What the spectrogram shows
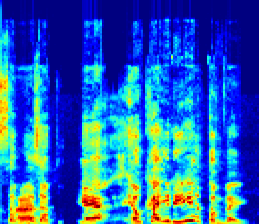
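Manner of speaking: talking through laughter. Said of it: "eu tô rindo da sua desgraça".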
